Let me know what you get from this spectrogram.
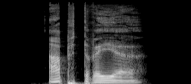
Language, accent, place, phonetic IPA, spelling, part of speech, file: German, Germany, Berlin, [ˈapˌdʁeːə], abdrehe, verb, De-abdrehe.ogg
- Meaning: inflection of abdrehen: 1. first-person singular dependent present 2. first/third-person singular dependent subjunctive I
